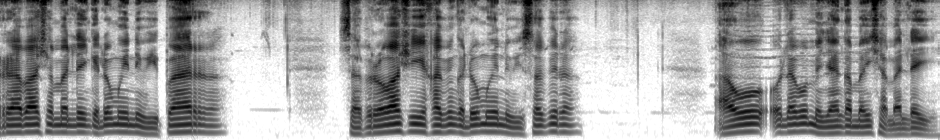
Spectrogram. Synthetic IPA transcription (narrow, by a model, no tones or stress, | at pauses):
riaβaʃamaleŋɡelomwe̞newiːpaɾira | saβiɾawaʃiixaβiŋɡalomwenewisaβiɾa | woo̰laβome̞ɲaːŋɡamaiʃamalaḭ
